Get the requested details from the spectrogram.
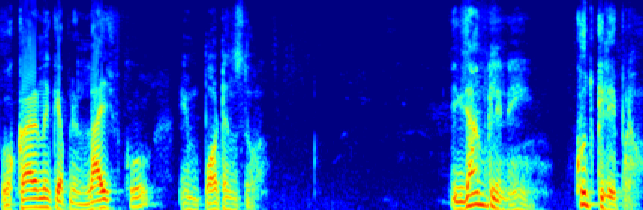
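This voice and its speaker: A man's voice: on the low side, very animated, a little slow, a little mellow, husky. Male teacher, encouraging, motivational, asks checking questions. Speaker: teacher and counselor. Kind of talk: motivational talk to a student.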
